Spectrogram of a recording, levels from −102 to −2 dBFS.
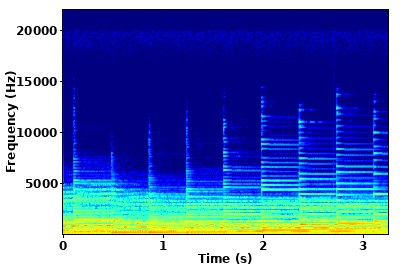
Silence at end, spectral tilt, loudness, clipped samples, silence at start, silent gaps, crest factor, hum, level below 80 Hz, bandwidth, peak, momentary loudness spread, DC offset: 0 s; -7.5 dB/octave; -29 LUFS; under 0.1%; 0 s; none; 12 dB; none; -44 dBFS; 12 kHz; -16 dBFS; 2 LU; under 0.1%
